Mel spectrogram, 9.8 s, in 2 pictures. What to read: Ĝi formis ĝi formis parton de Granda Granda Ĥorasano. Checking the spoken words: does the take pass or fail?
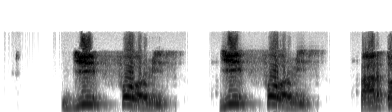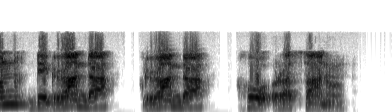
pass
